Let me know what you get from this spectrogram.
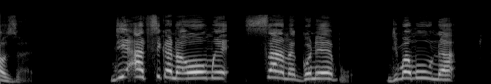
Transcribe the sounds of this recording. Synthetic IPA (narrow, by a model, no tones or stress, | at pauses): za̰n | ndiʔat͡sʰikanaɔmwɛsanaɡɔnɛːpɔ̰ | ndimwamuna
